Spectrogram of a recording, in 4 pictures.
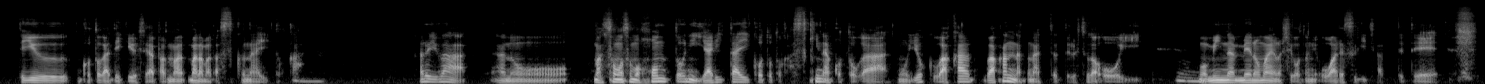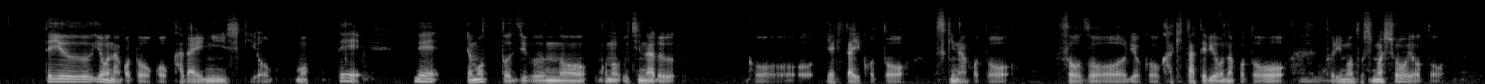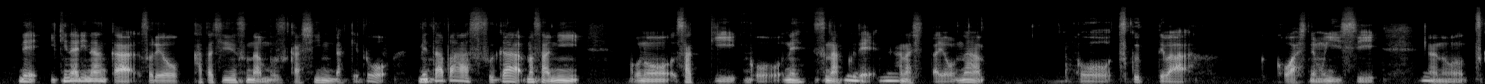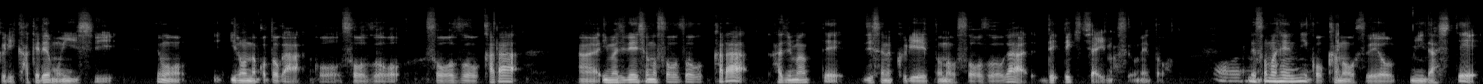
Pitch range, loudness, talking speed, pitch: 80-115 Hz, -26 LUFS, 320 characters per minute, 95 Hz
